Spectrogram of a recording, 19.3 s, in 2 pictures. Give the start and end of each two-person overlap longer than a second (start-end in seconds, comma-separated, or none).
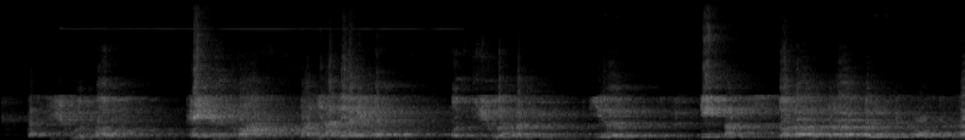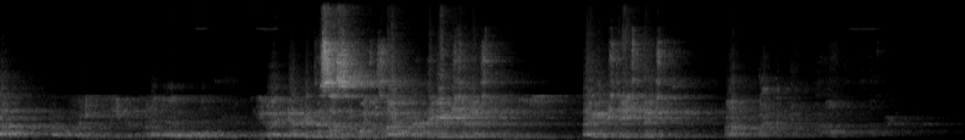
12.5-14.5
